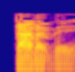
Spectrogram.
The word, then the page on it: tarde: espagnol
